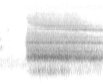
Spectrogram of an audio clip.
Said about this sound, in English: So, breathing into the whole body and then squeezing out, pulling the abdominals back. Breathing in, letting everything relax and float.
